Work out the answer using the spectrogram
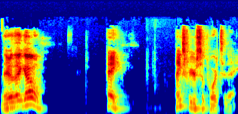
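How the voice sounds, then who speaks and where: An actor playing a harried single dad in an audio play, joking and self-mocking in a theatrical manner. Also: male voice, a little high, sing-song, slow, pushed and bright, full character voice. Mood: playful.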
